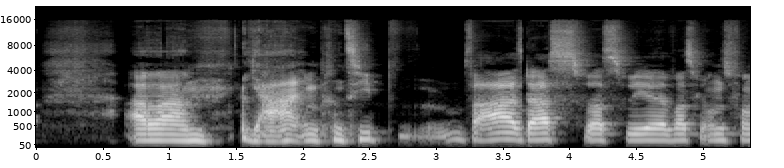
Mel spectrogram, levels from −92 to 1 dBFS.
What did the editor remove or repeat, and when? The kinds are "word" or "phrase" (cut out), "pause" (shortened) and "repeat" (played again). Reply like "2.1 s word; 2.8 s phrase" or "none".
1.5 s pause; 3.6 s word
